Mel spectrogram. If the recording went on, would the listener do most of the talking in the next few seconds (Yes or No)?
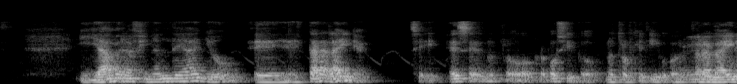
No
